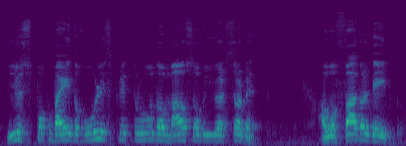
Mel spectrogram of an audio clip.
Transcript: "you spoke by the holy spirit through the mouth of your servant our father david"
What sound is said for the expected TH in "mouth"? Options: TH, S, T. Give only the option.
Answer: S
